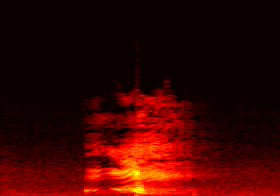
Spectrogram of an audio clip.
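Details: Loud, wide-nose allergy sneeze: a single explosive sneeze preceded by a brief breath-in, in a quiet room.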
